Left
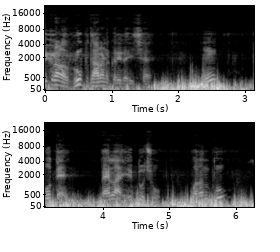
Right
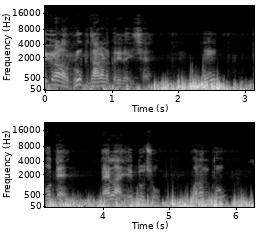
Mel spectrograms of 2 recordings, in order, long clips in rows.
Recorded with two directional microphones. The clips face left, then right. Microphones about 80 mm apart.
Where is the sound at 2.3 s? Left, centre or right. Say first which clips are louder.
Even; left.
